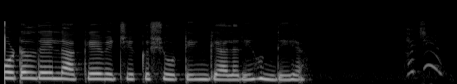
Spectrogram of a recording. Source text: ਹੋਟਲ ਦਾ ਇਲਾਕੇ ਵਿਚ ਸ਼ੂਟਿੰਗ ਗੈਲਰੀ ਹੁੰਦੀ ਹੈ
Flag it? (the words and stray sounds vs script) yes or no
yes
